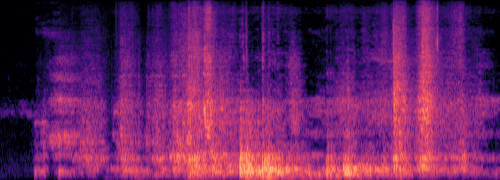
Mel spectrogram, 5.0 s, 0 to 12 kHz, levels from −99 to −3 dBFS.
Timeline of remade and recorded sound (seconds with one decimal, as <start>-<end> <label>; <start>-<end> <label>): 0.0-3.3 recorded; 3.3-3.9 remade; 3.9-5.0 recorded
